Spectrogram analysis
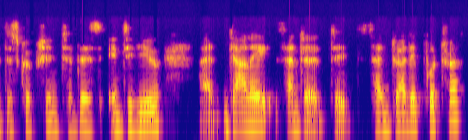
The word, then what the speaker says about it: Dally Sandradiputra: And Dali Sandradiputra, did I say it right? Yes, you're right, I Andy.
